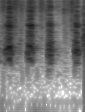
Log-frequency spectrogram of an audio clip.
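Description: A pet chicken named Goose Goose clucks close by in four short, loud bursts with brief gaps between them, no talk over the calls.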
